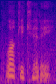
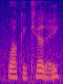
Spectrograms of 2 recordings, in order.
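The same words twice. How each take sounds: First: Said in the usual way. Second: Put-on a half-hearted try at an Aussie accent; imitating Cyrus in a faint Australian accent; Australian accent attempt. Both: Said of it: "I can't do the accent".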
